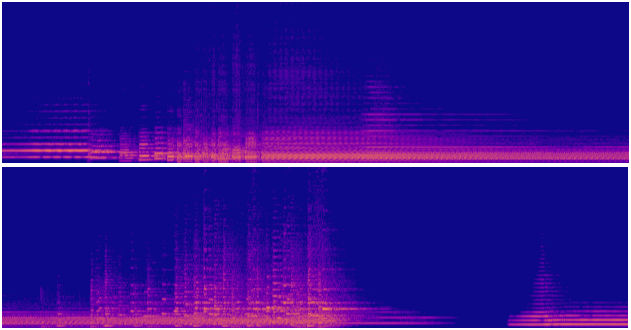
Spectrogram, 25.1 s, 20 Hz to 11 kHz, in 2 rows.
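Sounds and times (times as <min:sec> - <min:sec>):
woodwind quintet playing: 0:00.0 - 0:07.2, 0:13.3 - 0:20.6, 0:22.7 - 0:25.0.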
